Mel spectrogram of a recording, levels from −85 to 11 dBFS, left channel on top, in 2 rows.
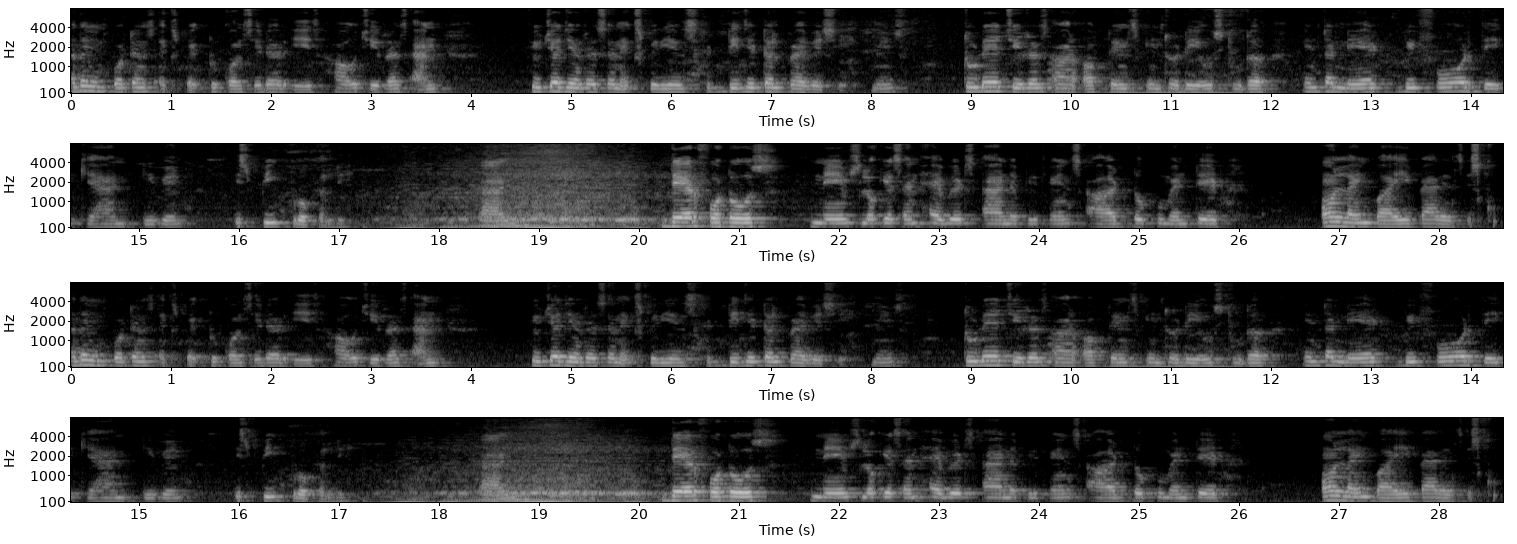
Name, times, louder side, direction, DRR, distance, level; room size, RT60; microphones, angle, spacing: voice 1, 0.0-3.7 4.6-8.3 8.9-12.0 12.3-15.4 16.0-21.4 21.7-25.8 26.8-28.6, left 1 dB, 35° left, 8 dB, 1.3 m, -28 dB
18.5 x 15.5 x 3.6 m, 0.43 s
head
